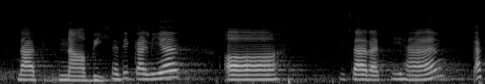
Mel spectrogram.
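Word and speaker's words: 나비: Okay, jadi kalau ini bacanya Nabi.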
